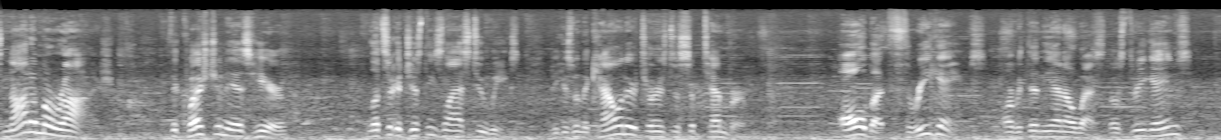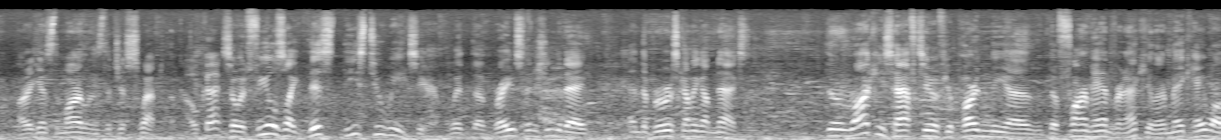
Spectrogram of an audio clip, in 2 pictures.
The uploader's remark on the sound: Recording live at Tap XIV prior to the #Rockies' series finale against the Braves.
